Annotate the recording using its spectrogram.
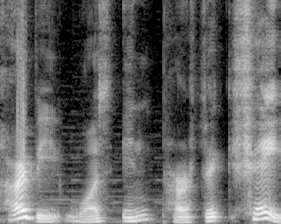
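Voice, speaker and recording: Very wide pitch swings mark this voice, with music playing in the background. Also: man. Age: young. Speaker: father reading aloud. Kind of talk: children's storybook read-aloud. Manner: role-play character voices.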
